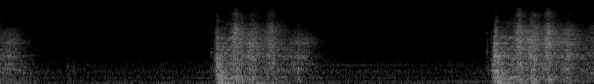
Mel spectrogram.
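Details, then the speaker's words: 7 rotary engine that sat for years, oil pressure gauge fitted, bumping the starter to check it turns freely before compression test: two short bursts of brisk even cranking, no firing; starter solenoid suspected failing; cranking sounds normal. "I'm gonna hit the starter a few times since it's been sitting forever just to make sure everything's free"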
